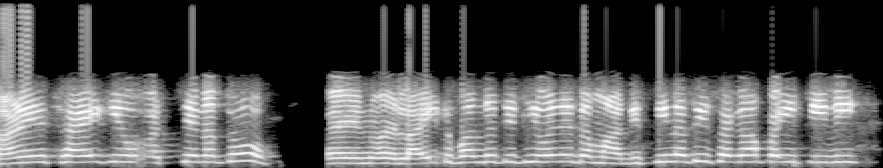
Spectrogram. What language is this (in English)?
Sindhi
